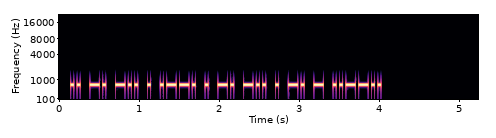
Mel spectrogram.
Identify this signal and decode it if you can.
Morse code, heard as a keyed tone, about 30 wpm, 700 Hz. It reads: INDEPENDENT?
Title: Sentences from Top 1400 Words 30wpm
